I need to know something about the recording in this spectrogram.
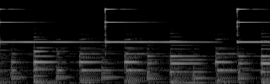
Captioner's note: ting!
